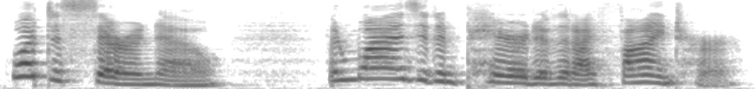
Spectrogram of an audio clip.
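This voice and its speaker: A woman's voice: fairly high pitch, big pitch swings, moderate pace, gravelly, fairly bright tone, heavily acted. A hard-edged, defiant female federal agent acted out by a woman narrator fires back with blunt sarcasm. Her voice swings animatedly as she challenges her captor, in the style of a thriller audiobook. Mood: irritated, challenging.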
